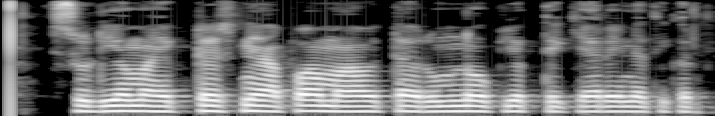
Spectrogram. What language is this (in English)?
Gujarati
